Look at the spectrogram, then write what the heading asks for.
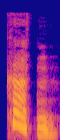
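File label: "curtain", British English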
